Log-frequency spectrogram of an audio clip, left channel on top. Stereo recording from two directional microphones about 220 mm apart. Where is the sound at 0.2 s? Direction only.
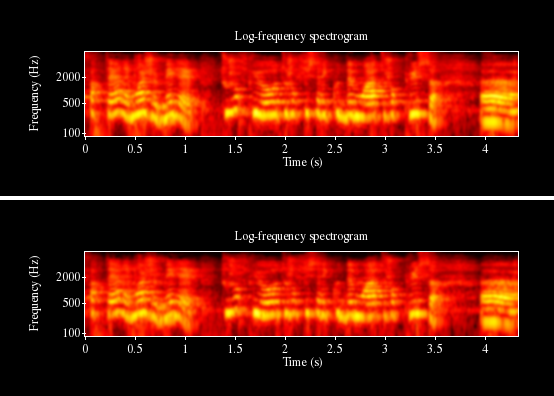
40° left (ahead or behind).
